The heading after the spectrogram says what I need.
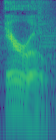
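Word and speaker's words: ARRW: describing AR AR w which is pronounced arrow as a cruise missile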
